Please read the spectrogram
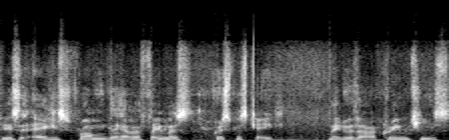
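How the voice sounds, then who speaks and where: With a British accent, the voice moves at a fairly slow pace with lively intonation and very even loudness. Noticeable background noise sits underneath. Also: man, fairly high pitch for a man. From United Kingdom. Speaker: cheesemaker. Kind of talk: interview answer.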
